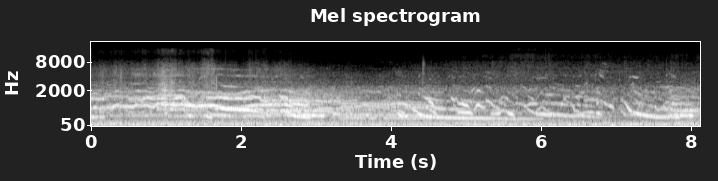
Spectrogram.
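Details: Zoo wolves in a lively group chorus. Long drawn howls are joined by many quick, wavering, yodel-like calls that bend up and down in rapid succession, voices crowding over one another above a constant low background hum.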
